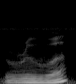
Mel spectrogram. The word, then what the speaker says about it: Ruadh: So I know how to say Rua, but could you go with the rest of your name to see if you could be mentally pronouncing it right? Of course, it's Rua, Ua.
